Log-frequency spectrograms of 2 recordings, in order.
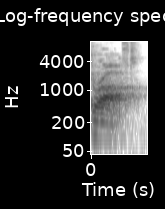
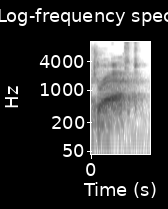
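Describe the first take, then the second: First: It is said in a non-American accent. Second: It is said in an imitated American accent. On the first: "we say draft" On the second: "I do a terrible American accent"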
